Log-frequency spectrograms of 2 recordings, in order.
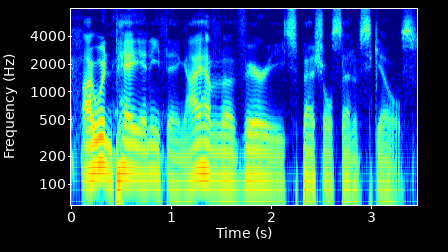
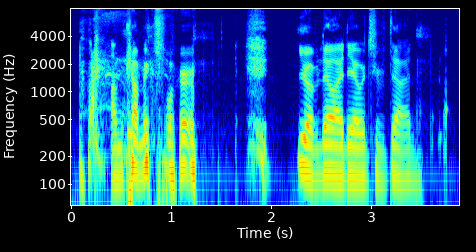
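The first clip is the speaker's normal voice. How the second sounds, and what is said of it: Imitates another person's voice. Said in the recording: “I'm Liam Neeson ... This is me, Liam Neeson. ... oh my God, this really is Liam”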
